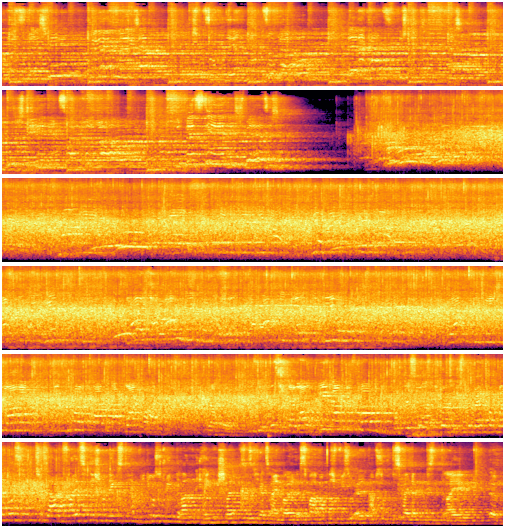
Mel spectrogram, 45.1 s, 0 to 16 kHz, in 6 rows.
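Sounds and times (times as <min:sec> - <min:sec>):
audience clapping: 0:12.5 - 0:40.2
audience shouting and whooping: 0:12.8 - 0:29.6.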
